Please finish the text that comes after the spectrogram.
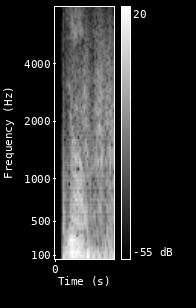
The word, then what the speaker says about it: Yahweh: Lashon Qodesh or Qadosh, strongly supports the pronunciation Yah Oh.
